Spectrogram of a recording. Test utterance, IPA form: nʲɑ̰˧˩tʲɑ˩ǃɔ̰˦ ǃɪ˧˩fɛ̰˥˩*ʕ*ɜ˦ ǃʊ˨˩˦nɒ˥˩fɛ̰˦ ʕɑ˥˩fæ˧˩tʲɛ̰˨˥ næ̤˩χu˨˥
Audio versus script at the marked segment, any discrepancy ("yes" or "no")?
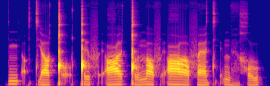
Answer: no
